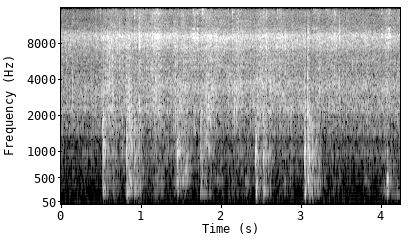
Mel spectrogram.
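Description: Guava pieces frying in hot oil, a continuous bright sizzle with intermittent scraping stirs and light clinks of utensil on pan, close and fairly loud, without speech.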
